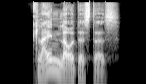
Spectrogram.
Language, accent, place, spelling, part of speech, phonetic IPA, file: German, Germany, Berlin, kleinlautestes, adjective, [ˈklaɪ̯nˌlaʊ̯təstəs], De-kleinlautestes.ogg
- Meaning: strong/mixed nominative/accusative neuter singular superlative degree of kleinlaut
